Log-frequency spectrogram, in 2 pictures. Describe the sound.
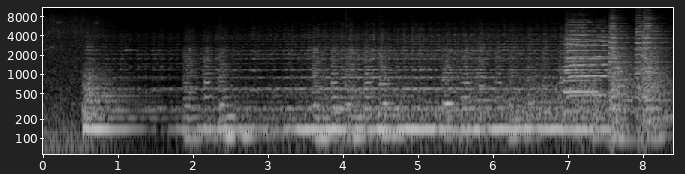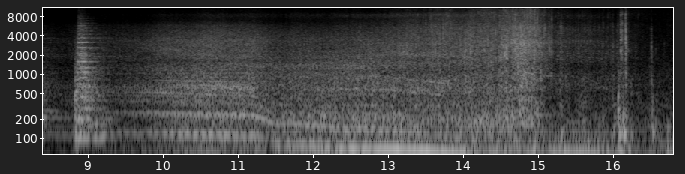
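A car drives on city streets, its engine holding a steady humming drone. A few sharp clunks follow, and then a louder, broad rushing road noise builds and carries on to the end.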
